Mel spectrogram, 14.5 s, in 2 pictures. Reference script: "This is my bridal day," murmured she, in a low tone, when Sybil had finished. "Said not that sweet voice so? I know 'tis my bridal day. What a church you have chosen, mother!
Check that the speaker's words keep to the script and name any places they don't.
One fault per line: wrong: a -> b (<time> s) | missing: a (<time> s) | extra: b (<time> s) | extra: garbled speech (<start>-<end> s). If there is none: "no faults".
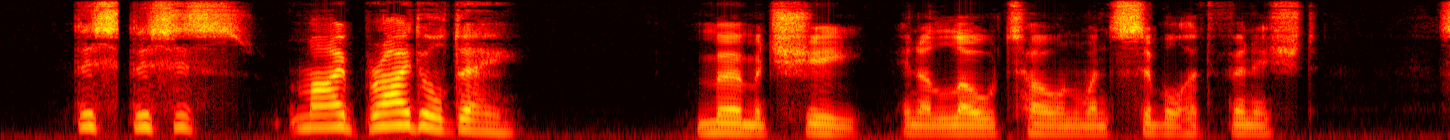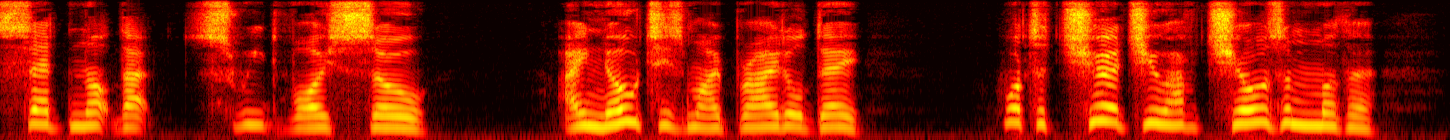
extra: this (0.6 s)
